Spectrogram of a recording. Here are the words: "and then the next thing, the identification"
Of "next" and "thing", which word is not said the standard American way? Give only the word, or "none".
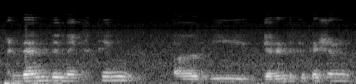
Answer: thing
